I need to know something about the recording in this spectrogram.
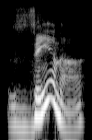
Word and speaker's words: Xana: and to further make my case, Xana rhymes with Anna, and Treya rhymes with Leia.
